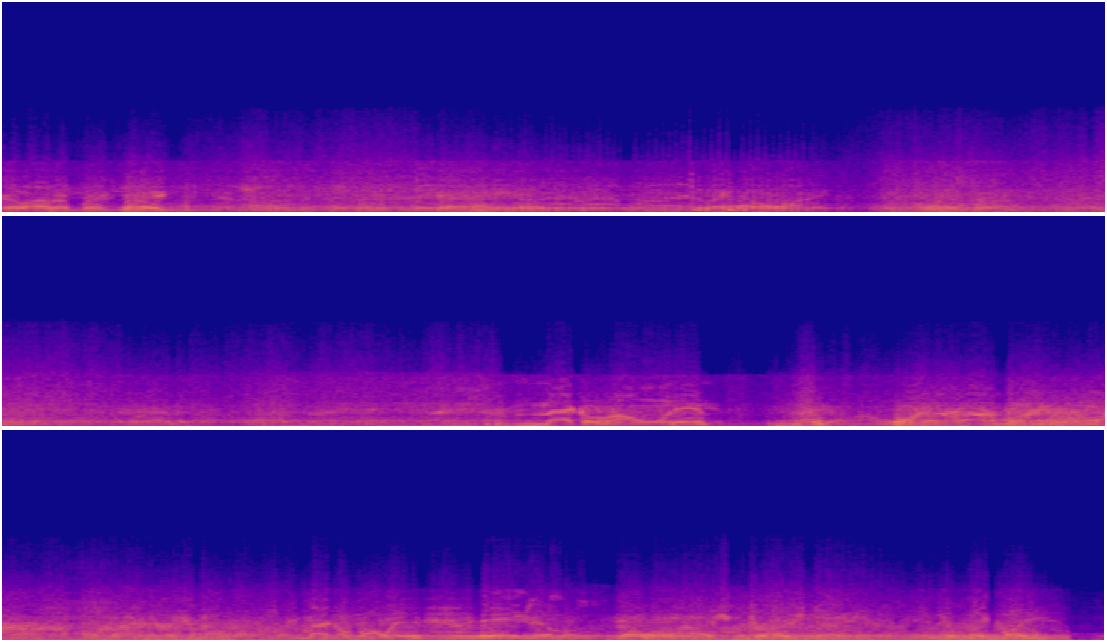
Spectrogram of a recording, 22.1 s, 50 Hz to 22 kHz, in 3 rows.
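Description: CB radio receiver tuned to 27.285 MHz on the 11-metre band, with several distant stations talking over each other, garbled and hard to make out, under static and steady whistle tones.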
